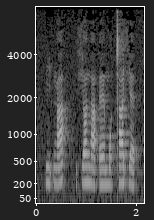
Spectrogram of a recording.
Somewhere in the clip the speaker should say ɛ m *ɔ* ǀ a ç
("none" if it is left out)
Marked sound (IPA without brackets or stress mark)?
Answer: ɔ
